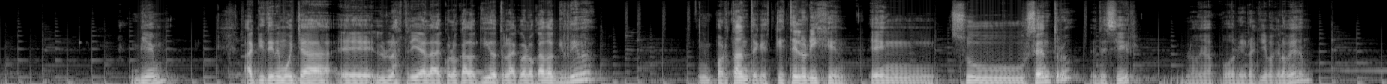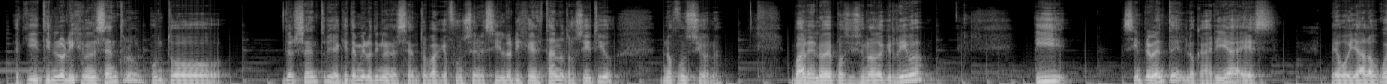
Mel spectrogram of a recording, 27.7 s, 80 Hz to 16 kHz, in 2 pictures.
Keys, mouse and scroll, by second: 0.1 ctrl+z, 0.6 ctrl+z, 2.7 scroll up 1, 3.2-3.6 scroll down 1, 3.6 middle click, 6.9 middle click, 8.1 right click, 8.9 right click, 8.9-9.5 scroll down 1, 9.5 scroll down 1, 9.6 shift+middle click, 12.1 click, 14.0 right click, 17.0 right click, 18.5 scroll down 1, 18.8 middle click, 21.0-21.8 scroll down 2, 21.4 middle click, 23.5 KP_3, 24.1-24.4 scroll up 7, 24.9 shift+middle click, 26.1 click.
